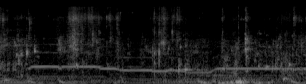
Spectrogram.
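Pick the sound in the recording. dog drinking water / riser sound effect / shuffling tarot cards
dog drinking water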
